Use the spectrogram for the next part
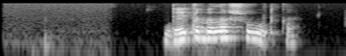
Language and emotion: Russian, neutral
